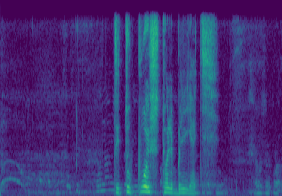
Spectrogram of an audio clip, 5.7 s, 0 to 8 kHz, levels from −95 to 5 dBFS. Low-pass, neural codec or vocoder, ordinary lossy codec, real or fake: 7.2 kHz; none; none; real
